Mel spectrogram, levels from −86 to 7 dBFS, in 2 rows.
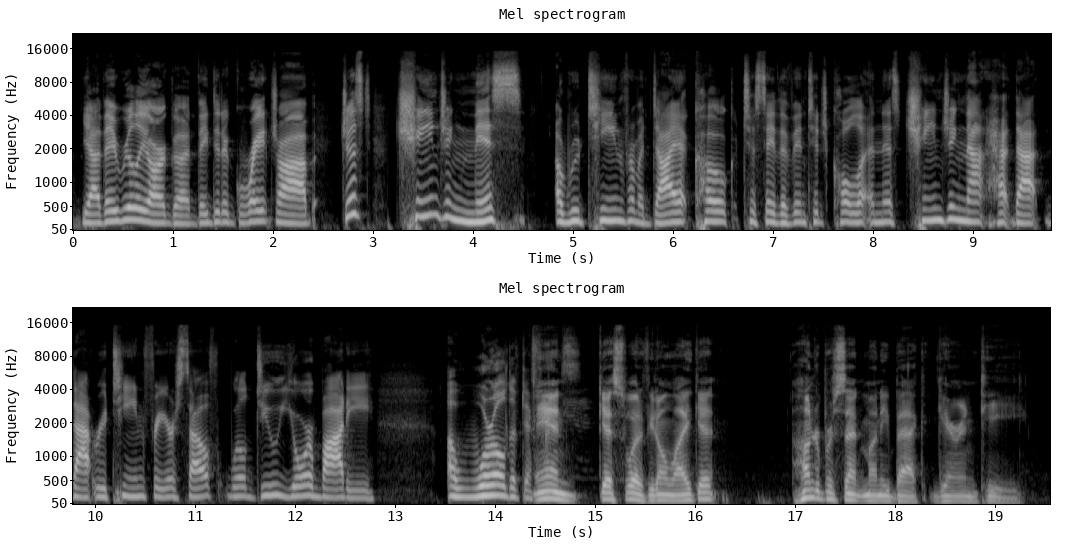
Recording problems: none

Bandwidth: 15 kHz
